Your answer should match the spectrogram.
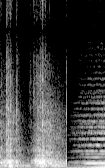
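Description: A drawer on metal runners sliding with a rattle, twice. About a second and a half in, it cuts off abruptly and classical background music begins.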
